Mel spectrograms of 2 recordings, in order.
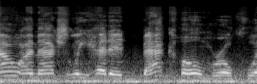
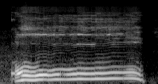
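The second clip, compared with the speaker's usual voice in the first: long, high substitute for a swear; Dan Castellaneta; 7 semitones higher, 3 dB louder than usual. Retold or imitated. Actor dodging a forbidden "damn", long annoyed grunt. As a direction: start hard, then stretch the vowel upward. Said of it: "he used to just go".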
